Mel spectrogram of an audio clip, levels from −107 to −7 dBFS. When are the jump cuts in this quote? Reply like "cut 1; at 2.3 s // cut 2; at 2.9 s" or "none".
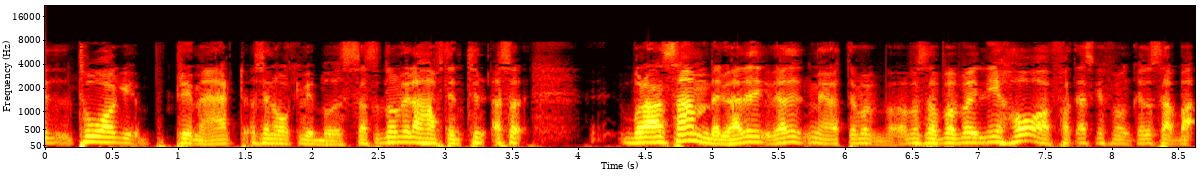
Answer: none

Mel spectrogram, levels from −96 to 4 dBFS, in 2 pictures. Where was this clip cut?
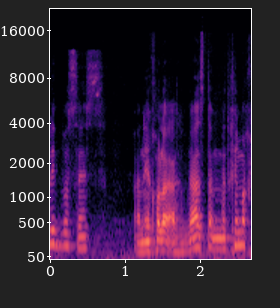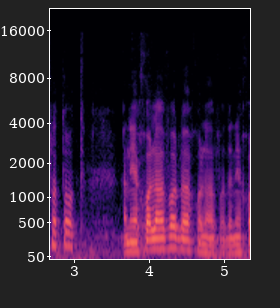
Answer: none

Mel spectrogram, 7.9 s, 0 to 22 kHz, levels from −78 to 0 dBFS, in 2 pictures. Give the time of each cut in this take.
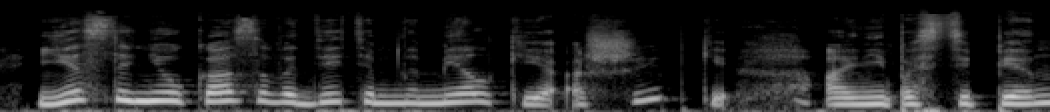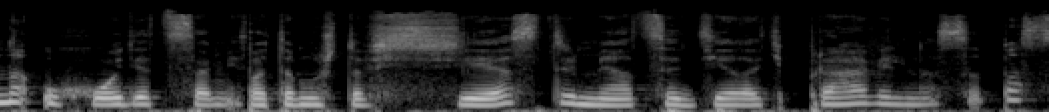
cut 1; at 4.8 s

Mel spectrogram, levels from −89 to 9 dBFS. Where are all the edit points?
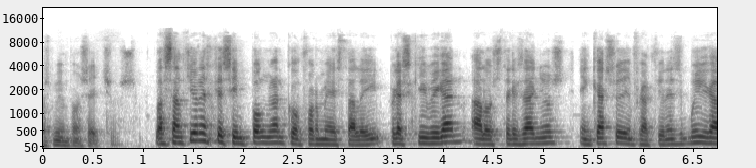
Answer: cut 1; at 1.0 s // cut 2; at 5.3 s

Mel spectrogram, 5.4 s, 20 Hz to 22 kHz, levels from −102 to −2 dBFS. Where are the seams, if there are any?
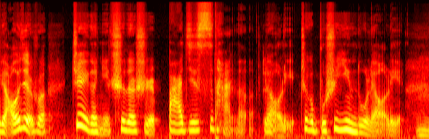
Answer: cut 1; at 2.0 s

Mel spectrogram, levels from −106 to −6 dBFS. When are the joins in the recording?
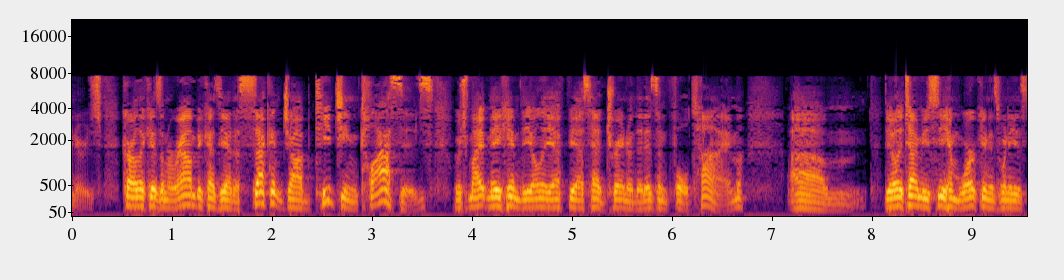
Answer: none

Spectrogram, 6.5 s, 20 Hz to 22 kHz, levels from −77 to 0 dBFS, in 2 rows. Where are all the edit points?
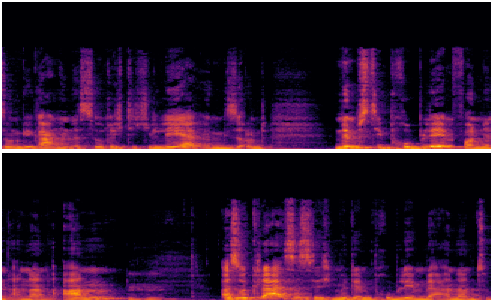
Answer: cut 1; at 1.6 s // cut 2; at 3.0 s // cut 3; at 5.3 s

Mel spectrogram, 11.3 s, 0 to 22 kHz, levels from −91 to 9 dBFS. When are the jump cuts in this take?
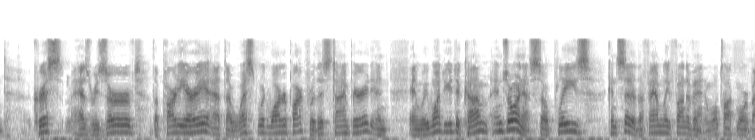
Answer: cut 1; at 6.1 s

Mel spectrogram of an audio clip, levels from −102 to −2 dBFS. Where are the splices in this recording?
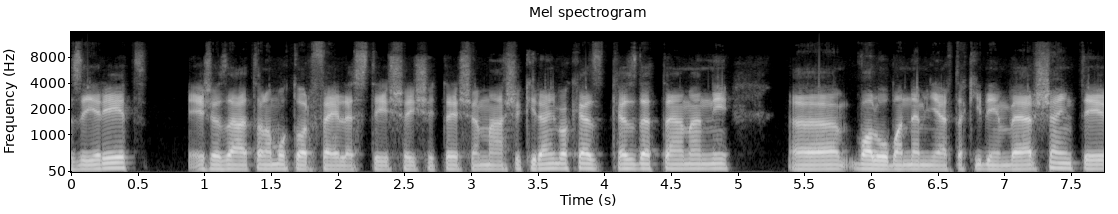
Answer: none

